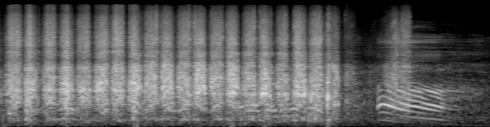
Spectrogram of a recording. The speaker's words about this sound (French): Et donc on passe à cette deuxième machine équipée d'une scie. Voilà, ça va être très très long.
